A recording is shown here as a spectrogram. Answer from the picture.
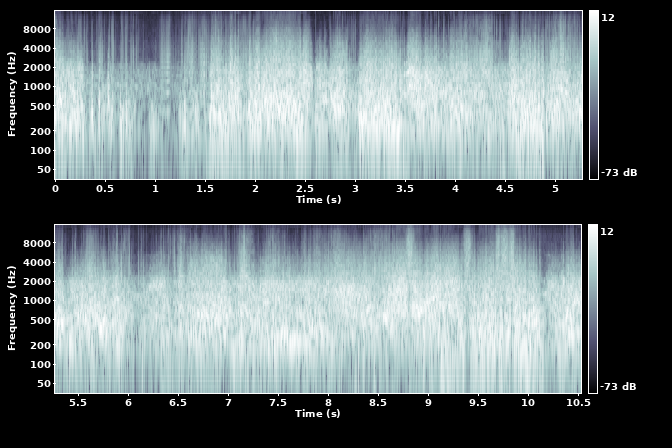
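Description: Wind rushing and buffeting unevenly over the microphone of a camera riding on a model rocket in flight.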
